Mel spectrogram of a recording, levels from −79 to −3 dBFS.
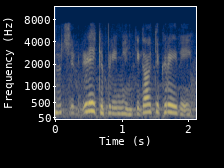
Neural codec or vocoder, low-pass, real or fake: codec, 16 kHz, 2 kbps, X-Codec, HuBERT features, trained on balanced general audio; 7.2 kHz; fake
